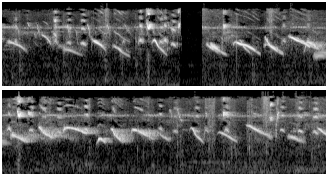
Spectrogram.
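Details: Singing green-winged saltator used to stimulate cold captive birds; dense run of high, downward-sweeping whistled notes repeated rapidly, broken by a short silent gap, over a constant faint high background tone.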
